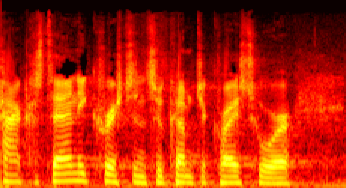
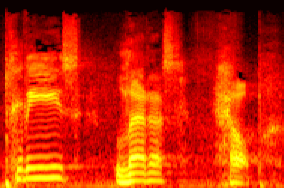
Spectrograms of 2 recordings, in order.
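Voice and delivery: mock pleading, acted-out begging, slower; 3 semitones higher than usual. Speaker acts out people begging him to let them help, acting out begging. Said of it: "The true definition is they begged him".

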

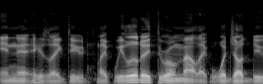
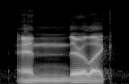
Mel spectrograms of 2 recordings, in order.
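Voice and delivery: normal talking voice

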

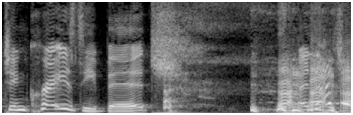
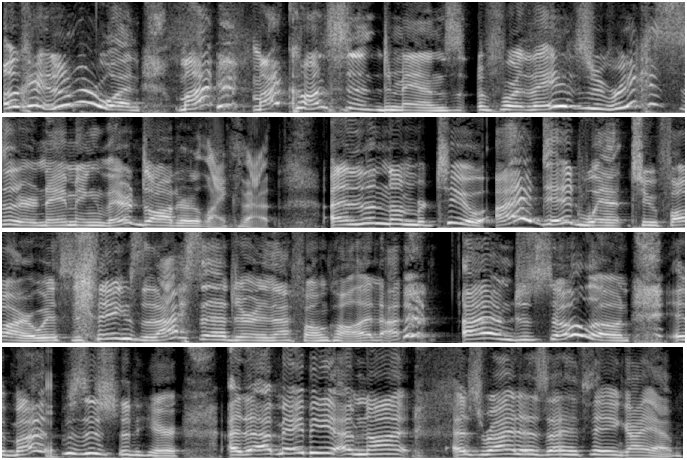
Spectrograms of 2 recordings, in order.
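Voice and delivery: slow, fake, tipsy drunk voice; 3 semitones higher than usual. Reading the mother's explanation line by line, as asked: acting drunk. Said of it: "read the following explanation in that same voice".

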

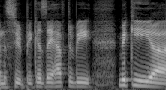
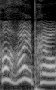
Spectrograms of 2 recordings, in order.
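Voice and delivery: high-pitched cartoon mouse voice; 12 semitones higher than usual. Talking about his son, the speaker does a Mickey Mouse voice. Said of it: "I can only say".

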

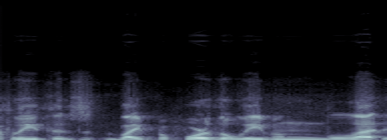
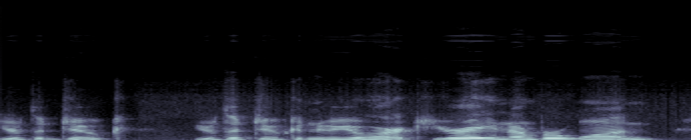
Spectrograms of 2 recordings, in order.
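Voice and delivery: very high, cackling laugh-talk, half-laughing, half-crying; 10 semitones higher than usual. Retelling how the president laughs at the duke he shot, imitating a cackling laugh. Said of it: "he's just kind of cackling".

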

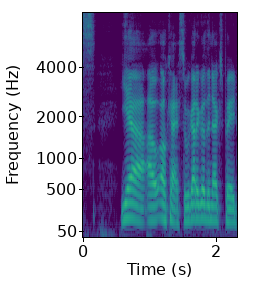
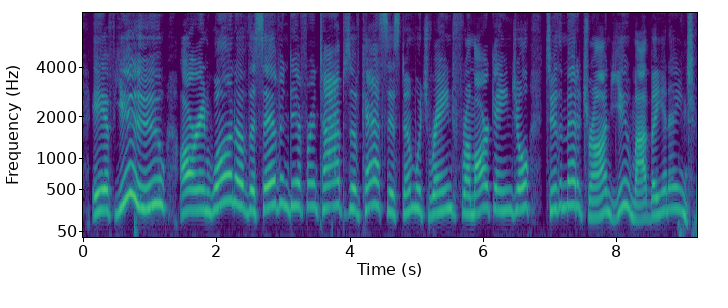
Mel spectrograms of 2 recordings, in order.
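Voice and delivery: high put-on Southern accent, "you" drawn out; 8 semitones higher than usual. Reading a joke day-calendar line aloud: Southern accent. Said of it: "in that very good Southern accent I did".

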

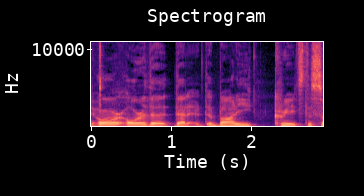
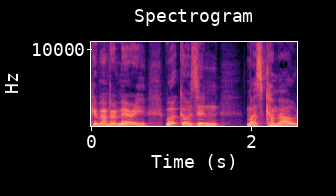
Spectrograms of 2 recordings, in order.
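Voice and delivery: put-on high shout; 7 semitones higher than usual. Retelling what a character yelled from a taxi: imitating someone yelling. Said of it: "yelling it from the back of the taxi".

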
